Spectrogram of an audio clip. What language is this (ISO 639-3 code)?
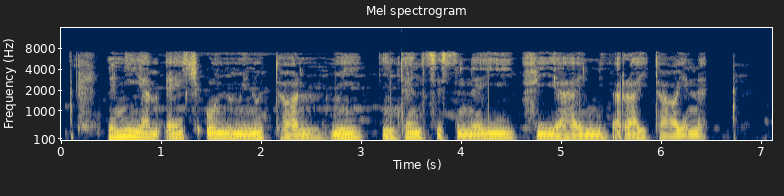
epo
